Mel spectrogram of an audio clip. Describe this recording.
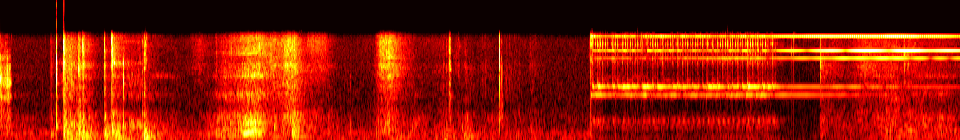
A few sharp cracks followed by a telephone ring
